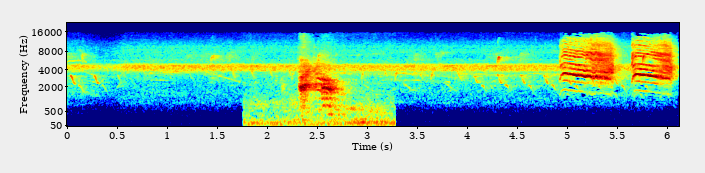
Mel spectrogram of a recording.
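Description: Birds calling in a natural soundscape: repeated short falling chirps over a steady high drone, with a brief louder call about two and a half seconds in and two loud bursts of rapid descending chirps near the end.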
